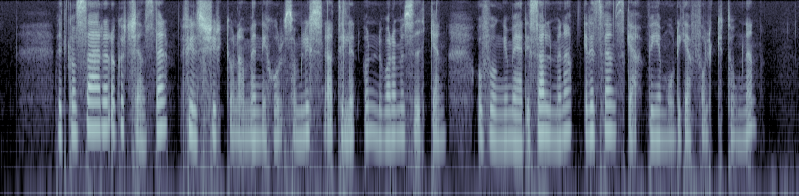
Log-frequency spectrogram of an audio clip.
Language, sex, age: Swedish, female, 26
